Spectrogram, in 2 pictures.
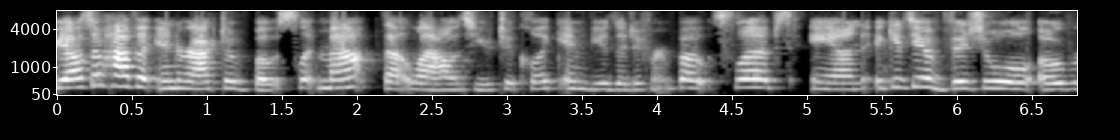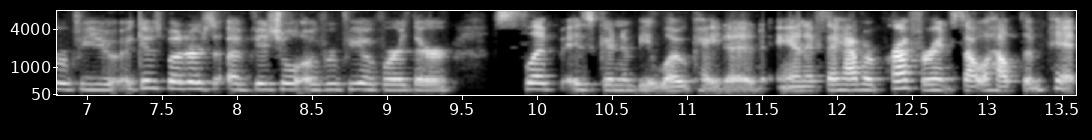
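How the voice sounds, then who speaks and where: With a Southern US accent, a woman talks at a fairly quick pace and fairly high pitch with hardly any pauses. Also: ordinary pitch variation. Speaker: software company webinar presenter. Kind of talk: webinar presentation. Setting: online webinar.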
